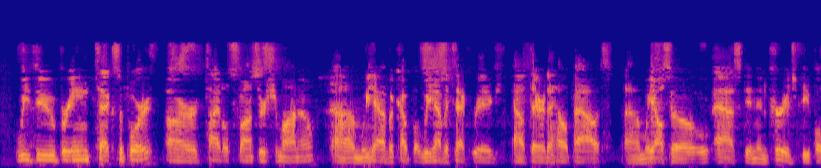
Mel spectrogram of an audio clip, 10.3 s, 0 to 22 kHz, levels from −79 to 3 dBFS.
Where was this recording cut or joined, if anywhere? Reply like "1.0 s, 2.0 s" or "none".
2.0 s, 4.0 s, 6.3 s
